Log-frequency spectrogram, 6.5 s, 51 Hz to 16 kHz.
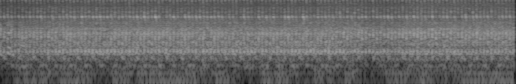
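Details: Isuzu NPR diesel at idle, check engine light with DTC P0202 cylinder 2 injector circuit from a loose connection; rough idle with a steady sharp knock nearly three times a second: injector misfire knock.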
